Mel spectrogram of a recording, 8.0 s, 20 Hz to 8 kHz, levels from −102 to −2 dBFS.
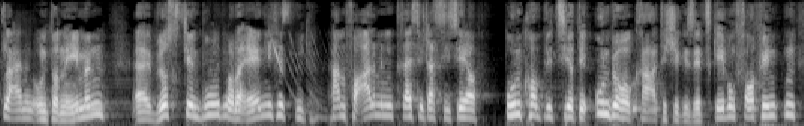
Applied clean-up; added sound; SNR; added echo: neural mask model DeepFilterNet 3.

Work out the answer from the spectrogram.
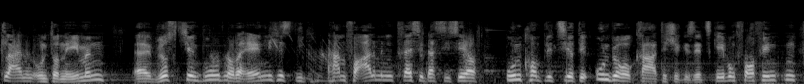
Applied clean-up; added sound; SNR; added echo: neural separator model SepFormer DNS4.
